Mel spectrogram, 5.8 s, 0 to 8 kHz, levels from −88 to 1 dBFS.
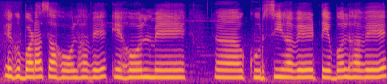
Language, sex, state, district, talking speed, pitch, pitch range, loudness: Chhattisgarhi, female, Chhattisgarh, Sarguja, 135 wpm, 255 Hz, 250-265 Hz, -17 LUFS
